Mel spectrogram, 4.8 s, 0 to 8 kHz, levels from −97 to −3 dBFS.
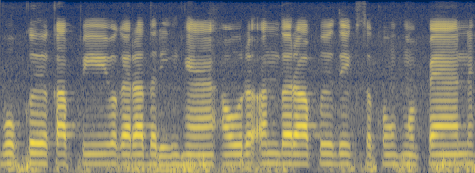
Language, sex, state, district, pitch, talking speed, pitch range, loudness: Hindi, female, Haryana, Jhajjar, 165 Hz, 165 wpm, 160-170 Hz, -15 LUFS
